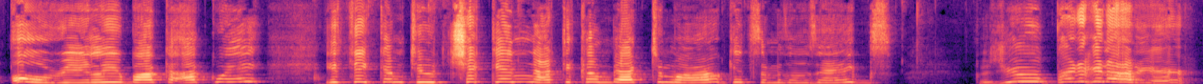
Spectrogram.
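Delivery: fox hollering back in a squabble; loud taunting retort. Acted. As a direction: throw the threat back, loud and cocky. Fox taunts hen back in quarrel.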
